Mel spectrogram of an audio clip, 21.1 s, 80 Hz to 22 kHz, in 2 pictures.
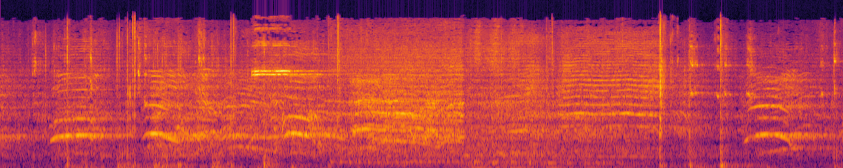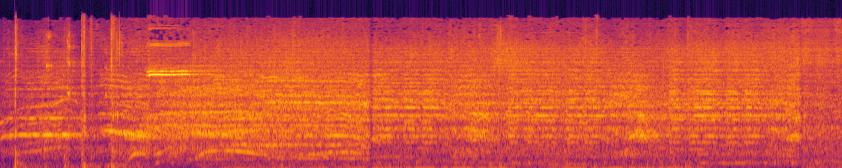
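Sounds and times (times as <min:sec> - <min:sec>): crowd voices and cheering: 0:00.0 - 0:21.0.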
